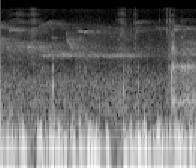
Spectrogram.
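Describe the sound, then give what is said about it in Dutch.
Many birds sing all around a person walking in a forest early in the morning, with scattered chirps and thin whistles above a low, uneven rumble of footsteps and outdoor movement; the sun is out and puddles lie from yesterday's rain. “Waar ik nu loop hoor ik heel veel vogels om me heen.”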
